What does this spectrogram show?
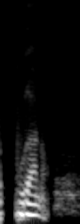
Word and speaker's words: পুরানো: 1000 বছর পুরাণ কিন্তু নয়, পুরাণ নয়। হ্যাঁ, পুরাণ ভুল করে উচ্চারণ করবে না, ওটা হচ্ছে পুরানো।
